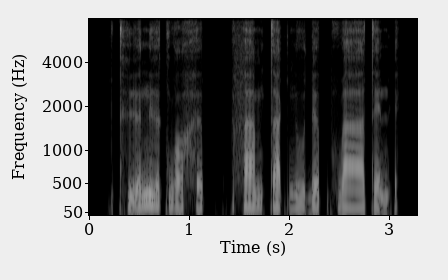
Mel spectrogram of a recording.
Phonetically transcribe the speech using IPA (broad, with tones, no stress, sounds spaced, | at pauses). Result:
t̪ʰ ɨ̰˧˥ ə̯ n ɨ˧ ə̯ k w ɔ˨˩ h ə˦˥ p̚ | f a˨˦ m t̪ a˨˩ k̚ n u˨˩ ɗ ə˦˥ p̚ h w aː˨˩ t̪ ɛ̰˧˨ n ʔ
